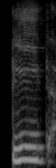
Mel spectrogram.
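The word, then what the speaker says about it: בית: Im Hebräischen heißt es Bet. Bet ausgesprochen. Und schau mit dem Symbolsystem, wenn ich weiß, dass das in mir heißt, Bi, in mir ist eine Erscheinung.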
